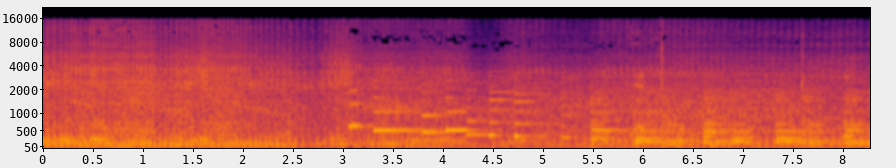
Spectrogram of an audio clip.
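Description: Simson AWO 425 motorcycle's single-cylinder four-stroke engine running after a kick start and pulling away with a sidecar. From about three seconds in, music plays over the engine.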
